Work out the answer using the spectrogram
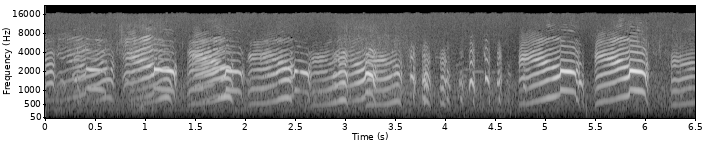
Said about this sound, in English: This elegant buccaneer is a parasitic Jaeger, a relative of gulls that is built for sprinting speed and predatory feats.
